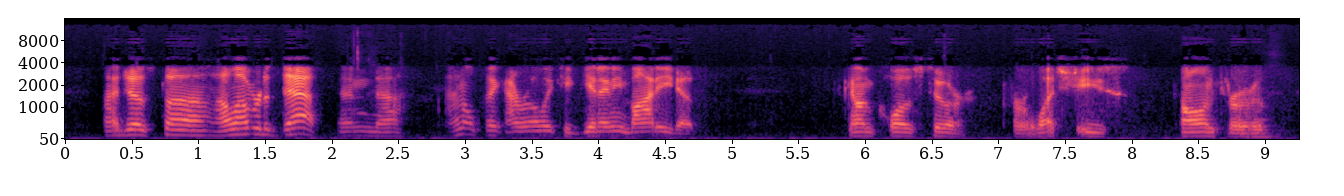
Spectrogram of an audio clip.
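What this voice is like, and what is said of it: Choked-up, emotional voice. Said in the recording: “I'm sorry to get a little choked up here”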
